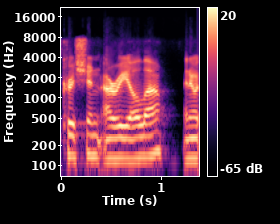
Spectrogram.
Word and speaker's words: Arriola: they'll reach me or my name it's Christian areola I know it's a little hard to pronounce for most people but you know it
